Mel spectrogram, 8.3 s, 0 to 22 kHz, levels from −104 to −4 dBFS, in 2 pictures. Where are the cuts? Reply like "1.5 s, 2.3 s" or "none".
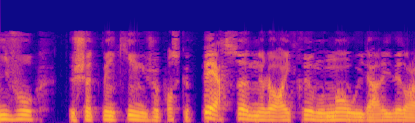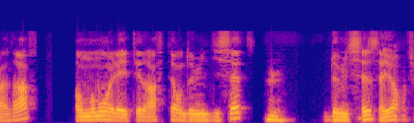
none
